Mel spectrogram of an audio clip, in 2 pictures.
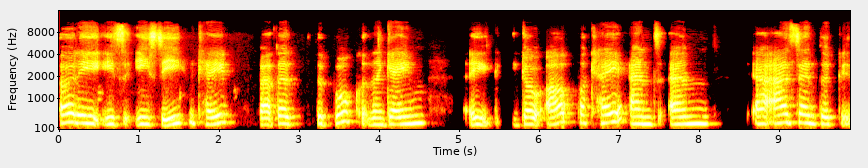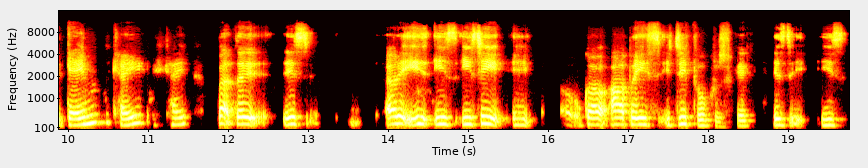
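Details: Adult woman with aphasia, a trial participant in a game-based digital therapy to rebuild number skills; aphasia.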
